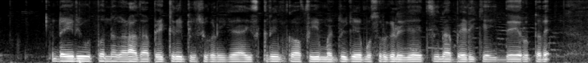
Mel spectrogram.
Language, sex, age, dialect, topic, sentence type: Kannada, male, 18-24, Mysore Kannada, agriculture, statement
